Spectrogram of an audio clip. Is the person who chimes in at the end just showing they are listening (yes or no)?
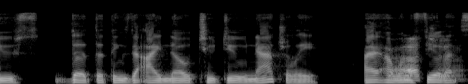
yes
